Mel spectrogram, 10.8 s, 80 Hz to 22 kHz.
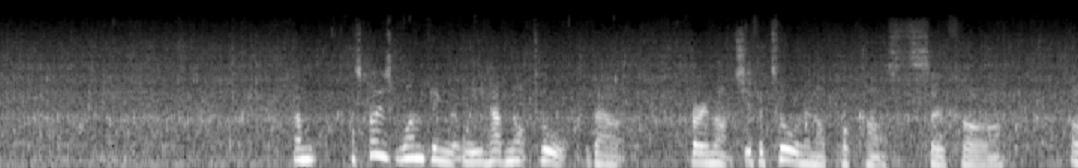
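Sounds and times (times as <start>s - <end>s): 
small crystal-clear stream flowing over a rocky pebbly bed: 0.0s - 10.7s
speech: 2.9s - 10.7s.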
